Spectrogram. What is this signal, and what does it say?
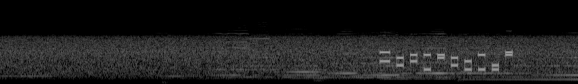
Multi-frequency trunk signalling (R1, as on North American trunks), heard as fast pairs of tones, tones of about 70 ms, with phone line noise. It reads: KP 59705271 ST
